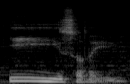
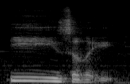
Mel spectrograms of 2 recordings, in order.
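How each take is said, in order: Both takes have the same delivery.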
